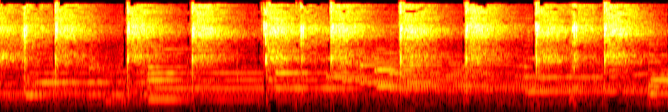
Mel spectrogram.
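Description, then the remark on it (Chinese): Sharp wooden clacks from Chinese kuaiban clapper boards beat out an uneven mixed rhythm, also called the train rhythm, about a dozen crisp bright strikes with brief ringing between them and no voices. “右手原则上拿大板。基本点的节奏就是单点，我们听一下声音。”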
